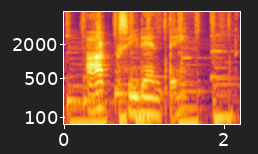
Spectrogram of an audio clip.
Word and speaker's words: accidente: In English, accident, the A is making like an A sound, accident, but in Spanish it's an A, accidente. Accidente.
